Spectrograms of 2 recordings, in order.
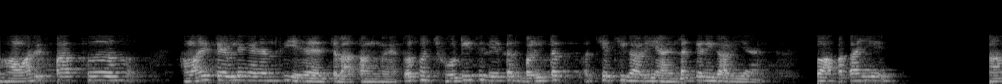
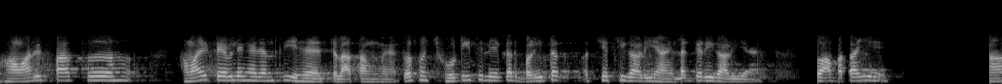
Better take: second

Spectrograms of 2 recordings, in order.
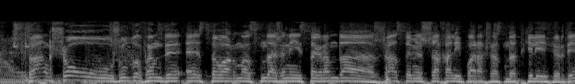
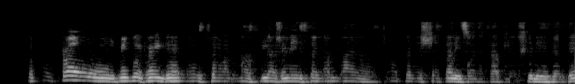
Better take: first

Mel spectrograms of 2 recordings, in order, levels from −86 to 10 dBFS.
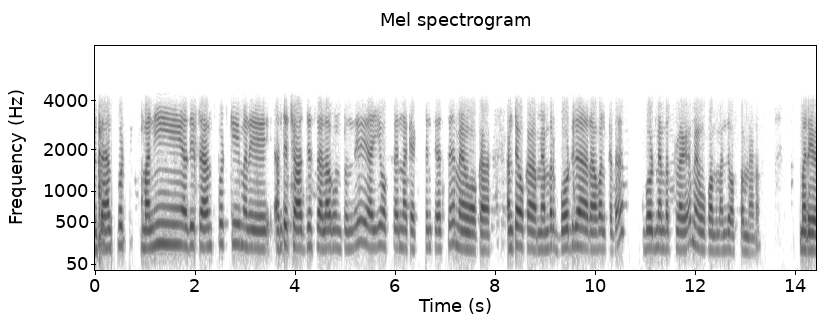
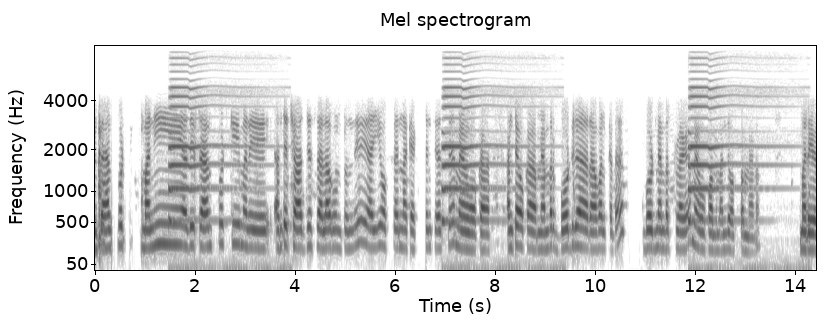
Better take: first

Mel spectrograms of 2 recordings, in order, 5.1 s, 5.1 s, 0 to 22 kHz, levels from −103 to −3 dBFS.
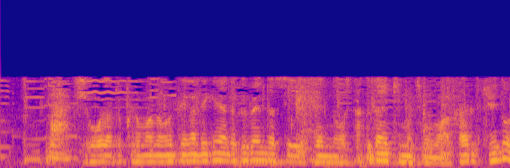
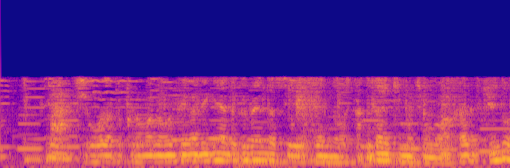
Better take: first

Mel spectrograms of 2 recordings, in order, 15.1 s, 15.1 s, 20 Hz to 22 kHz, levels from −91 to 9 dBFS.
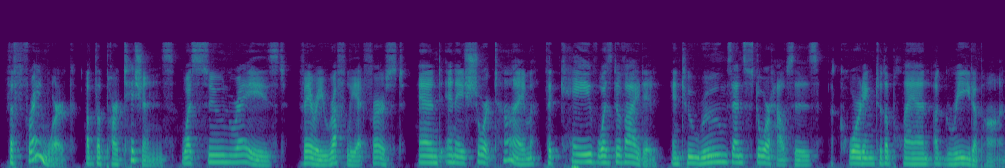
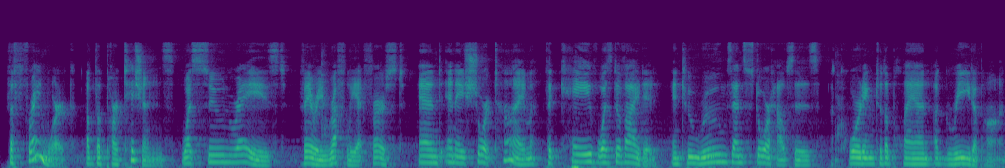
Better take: first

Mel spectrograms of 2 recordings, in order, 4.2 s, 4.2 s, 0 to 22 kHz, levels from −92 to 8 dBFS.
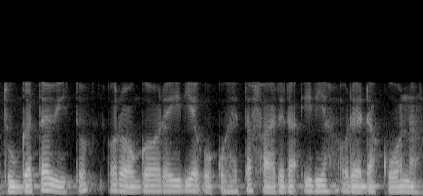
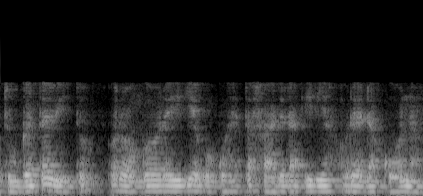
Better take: first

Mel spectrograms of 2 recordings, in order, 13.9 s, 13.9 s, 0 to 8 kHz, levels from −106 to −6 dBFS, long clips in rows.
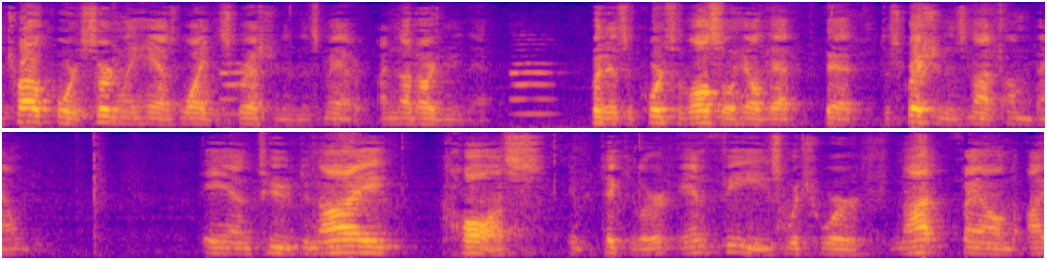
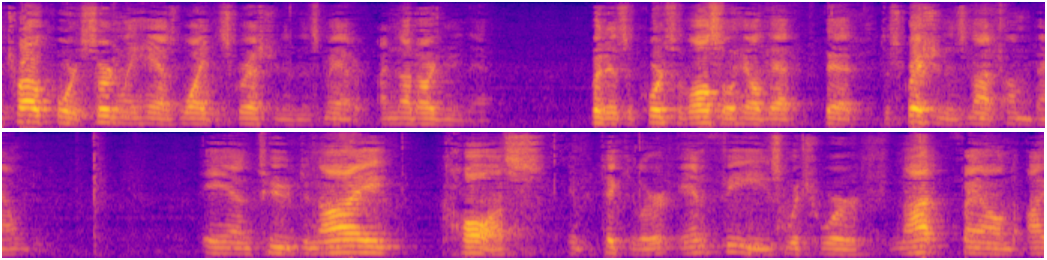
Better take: second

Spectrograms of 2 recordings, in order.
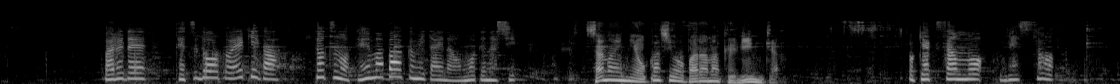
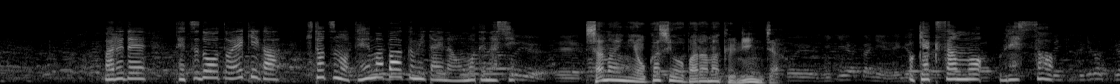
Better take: second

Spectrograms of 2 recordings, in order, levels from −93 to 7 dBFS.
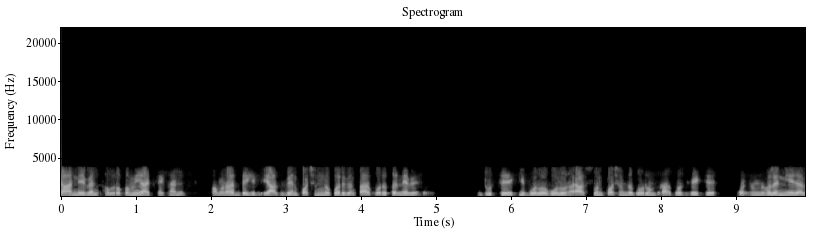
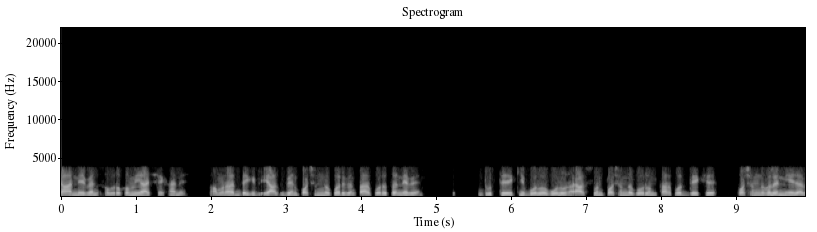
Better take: second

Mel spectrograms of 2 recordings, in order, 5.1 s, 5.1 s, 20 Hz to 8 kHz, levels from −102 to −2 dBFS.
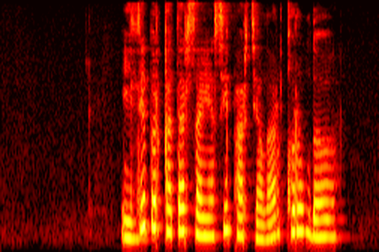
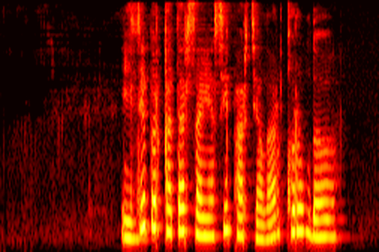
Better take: first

